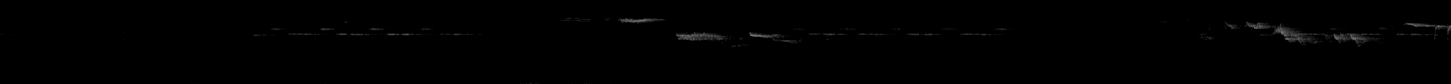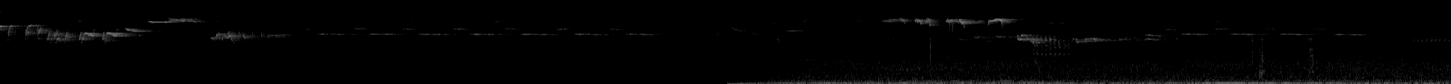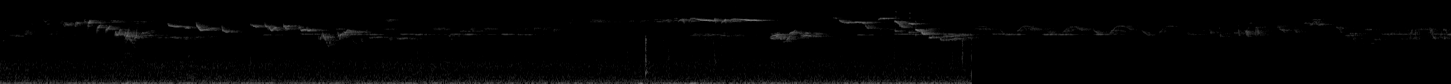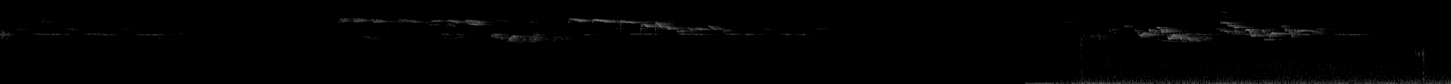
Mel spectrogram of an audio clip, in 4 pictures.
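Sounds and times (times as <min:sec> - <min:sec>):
songbirds chirping: 0:02.5 - 0:10.4, 0:11.6 - 0:58.0
low background rumble: 0:21.8 - 0:38.8.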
